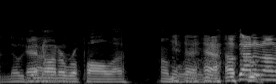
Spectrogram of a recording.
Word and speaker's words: Rapala: No, Rapala. Okay, yeah, it was sure. on a Rapala. If you're from Southern California, it's still Rapala.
